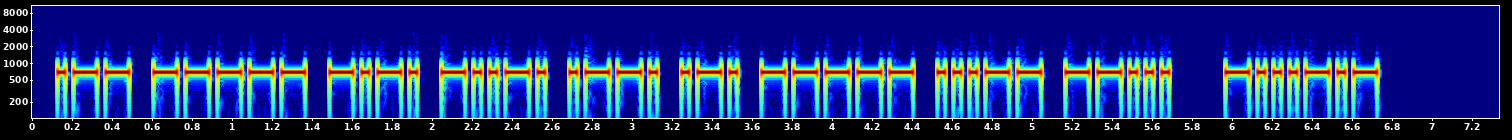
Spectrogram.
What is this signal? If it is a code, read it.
Morse code, heard as a keyed tone, about 30 wpm, 700 Hz. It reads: W0C/PR037 <BK>
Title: SOTA QSO Practice 30wpm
